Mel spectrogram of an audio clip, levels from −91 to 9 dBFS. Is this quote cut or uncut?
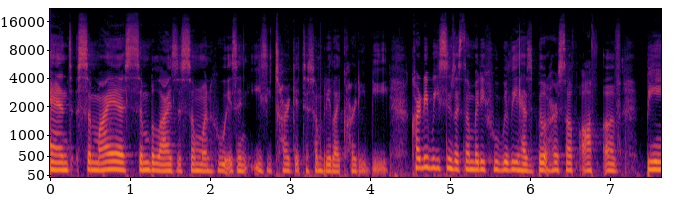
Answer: uncut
